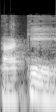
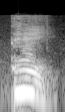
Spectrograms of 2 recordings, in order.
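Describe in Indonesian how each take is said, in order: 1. "E" terakhir dibaca sebagai vokal. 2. "E" terakhir tidak dibaca, berakhir pada "k". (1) "bukan take ya" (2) "e yang di belakang itu tidak terbaca"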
